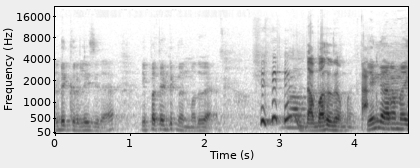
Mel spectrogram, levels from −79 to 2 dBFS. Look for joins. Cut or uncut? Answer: uncut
